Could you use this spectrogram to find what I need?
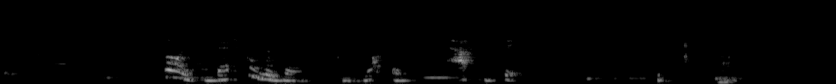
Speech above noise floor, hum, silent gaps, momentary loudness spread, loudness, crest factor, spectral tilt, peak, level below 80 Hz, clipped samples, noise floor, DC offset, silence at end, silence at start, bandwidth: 39 dB; none; 3.20-3.26 s, 5.35-5.74 s, 6.07-6.13 s, 6.19-6.27 s, 6.97-7.13 s; 18 LU; -40 LUFS; 22 dB; -7.5 dB/octave; -20 dBFS; -82 dBFS; under 0.1%; -75 dBFS; under 0.1%; 1 s; 1.65 s; 3.3 kHz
